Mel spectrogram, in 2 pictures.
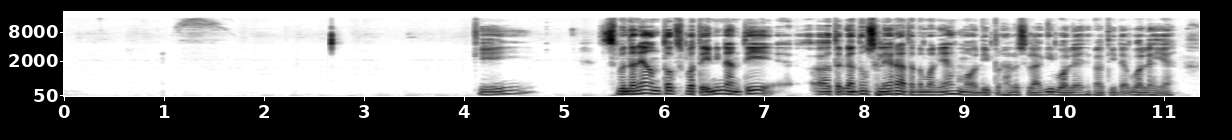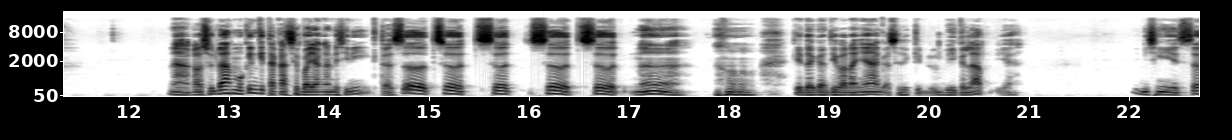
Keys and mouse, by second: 2.8-8.5 drag, 8.7-12.5 drag, 12.6-14.6 drag, 15.0-19.1 drag, 19.4-21.9 drag, 22.0-22.7 drag.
